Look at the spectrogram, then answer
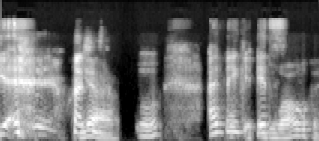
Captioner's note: laughs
